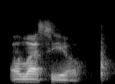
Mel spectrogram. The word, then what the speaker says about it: Allessio: to say no but you pronounce my last name wrong - Matt I'm disappointed I don't like how I pronounce it Alessio and what do I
